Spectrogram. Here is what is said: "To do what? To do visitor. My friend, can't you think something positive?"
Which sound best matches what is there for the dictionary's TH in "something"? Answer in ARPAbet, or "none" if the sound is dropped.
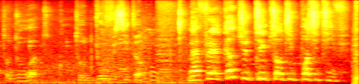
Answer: T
